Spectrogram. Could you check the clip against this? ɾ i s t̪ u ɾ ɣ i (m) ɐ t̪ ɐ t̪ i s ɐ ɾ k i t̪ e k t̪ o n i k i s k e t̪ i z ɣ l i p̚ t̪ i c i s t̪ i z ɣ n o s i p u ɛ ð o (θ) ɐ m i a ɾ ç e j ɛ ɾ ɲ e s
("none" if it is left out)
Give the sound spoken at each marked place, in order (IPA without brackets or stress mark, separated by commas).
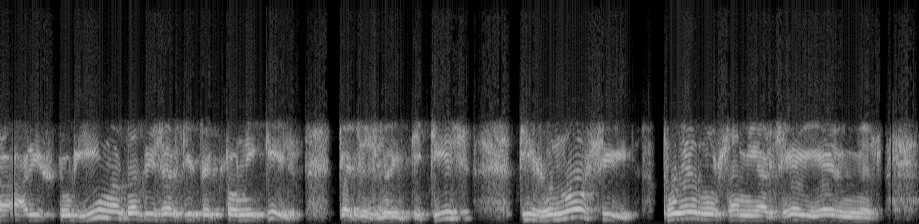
m, s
